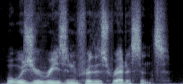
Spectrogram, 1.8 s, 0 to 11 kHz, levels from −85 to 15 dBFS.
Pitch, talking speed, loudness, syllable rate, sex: 105 Hz, 230 wpm, -16 LUFS, 6.8 syllables/s, male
